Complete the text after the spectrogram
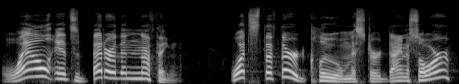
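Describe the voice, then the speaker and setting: A performer playing an eager animal adventurer in a children's audio drama, earnest and expressive. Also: medium pitch, measured pace, no room sound. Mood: urgent.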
